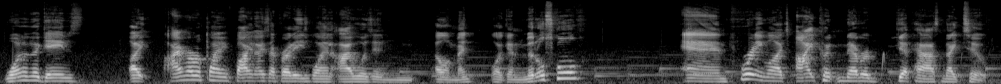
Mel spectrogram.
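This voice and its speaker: A man's voice: on the high side, expressive, moderate pace, fairly bright tone. A young man chatting casually and slangily as he streams a game, rambling from thought to thought. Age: young adult. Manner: rambling, slangy, jokey self-deprecation. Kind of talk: casual livestream chat while playing. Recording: game music behind the voice. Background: video game music and dialogue.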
